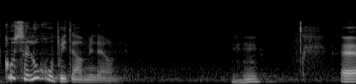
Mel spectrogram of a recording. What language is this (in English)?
Estonian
